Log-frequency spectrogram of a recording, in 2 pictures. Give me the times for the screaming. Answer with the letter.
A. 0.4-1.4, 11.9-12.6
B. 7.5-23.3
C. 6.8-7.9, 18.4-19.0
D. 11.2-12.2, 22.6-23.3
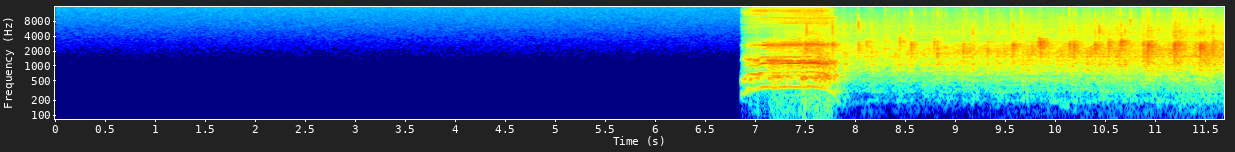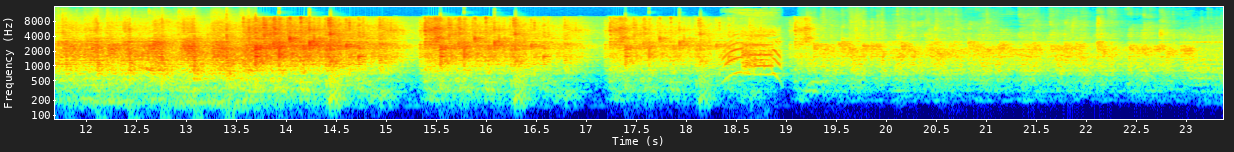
C.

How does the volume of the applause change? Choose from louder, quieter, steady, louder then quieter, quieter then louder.
louder then quieter.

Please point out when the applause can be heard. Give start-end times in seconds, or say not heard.
7.5-23.3.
